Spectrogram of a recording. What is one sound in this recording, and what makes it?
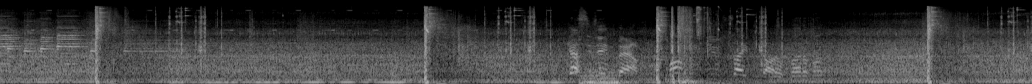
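A sniper rifle fires sharp single shots.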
